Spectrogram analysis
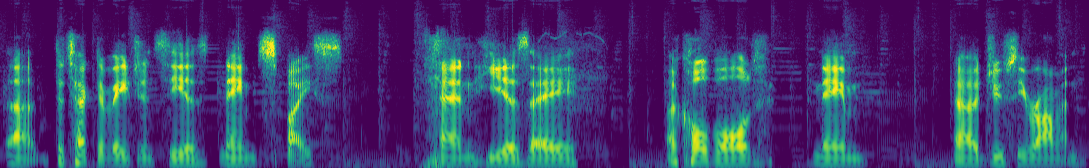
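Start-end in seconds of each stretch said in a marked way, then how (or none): none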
